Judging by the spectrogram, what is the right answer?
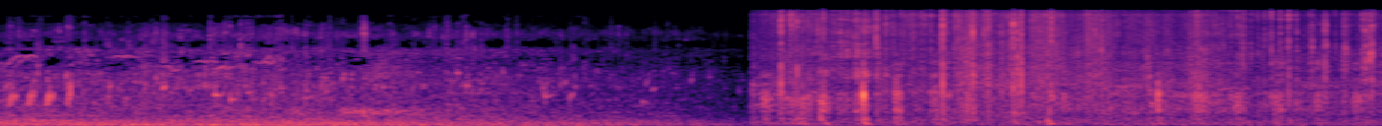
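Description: Water trickling and splashing around a husky lying in a shallow muddy pool, fading out over the first few seconds. About five seconds in the sound cuts to a dog digging in loose soil: a quick, dense run of scratches and scrapes.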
